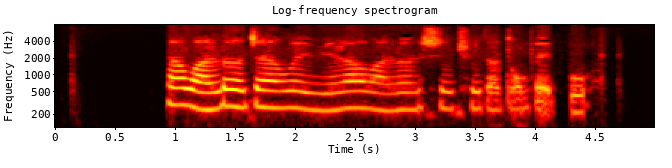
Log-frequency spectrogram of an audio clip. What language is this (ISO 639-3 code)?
zho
